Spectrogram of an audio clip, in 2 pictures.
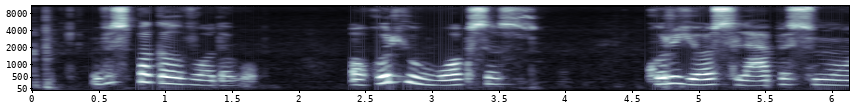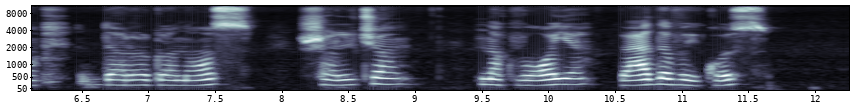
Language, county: Lithuanian, Alytus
